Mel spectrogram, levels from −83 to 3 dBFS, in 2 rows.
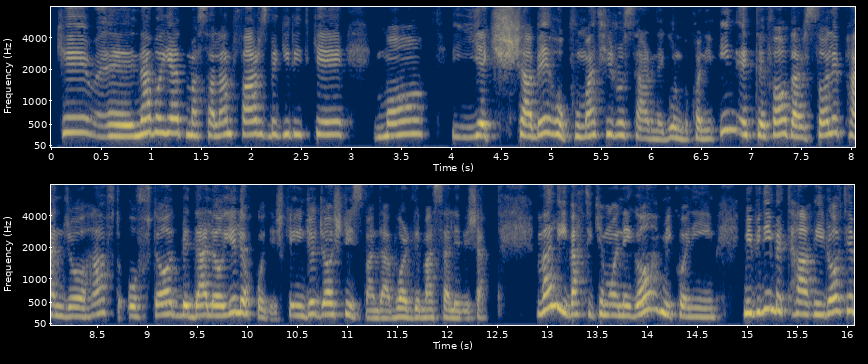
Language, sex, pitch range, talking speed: Persian, female, 210-285 Hz, 150 wpm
